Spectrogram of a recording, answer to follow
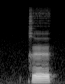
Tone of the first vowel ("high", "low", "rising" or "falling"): low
